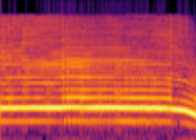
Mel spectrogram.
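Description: A woman's long, loud scream of excitement, held at one high pitch and dropping away near the end.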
